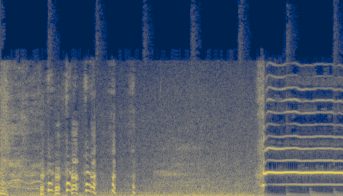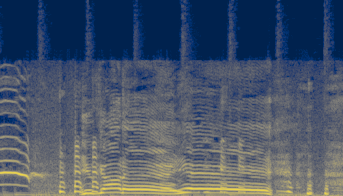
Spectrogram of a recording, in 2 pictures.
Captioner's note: laughs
